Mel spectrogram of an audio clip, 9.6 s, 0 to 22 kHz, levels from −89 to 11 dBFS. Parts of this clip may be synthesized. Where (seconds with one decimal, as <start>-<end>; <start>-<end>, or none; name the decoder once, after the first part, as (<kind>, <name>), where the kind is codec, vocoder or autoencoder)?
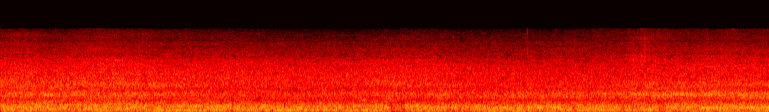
none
